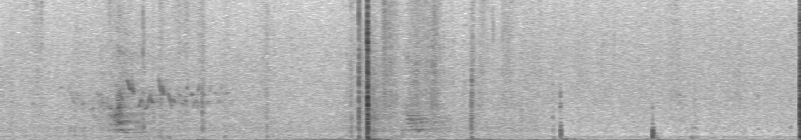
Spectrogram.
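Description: Splitting axe driven into a round of green birch firewood: one sharp chop a little under halfway through, then a few lighter knocks, and another strike right at the end.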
